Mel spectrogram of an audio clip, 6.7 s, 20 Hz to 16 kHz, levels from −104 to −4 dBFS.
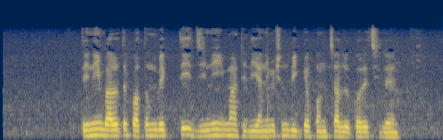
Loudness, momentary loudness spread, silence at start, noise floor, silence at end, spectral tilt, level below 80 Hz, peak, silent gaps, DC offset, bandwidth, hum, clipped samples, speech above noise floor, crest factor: -19 LUFS; 7 LU; 1.2 s; -54 dBFS; 0.65 s; -7.5 dB/octave; -54 dBFS; -2 dBFS; none; under 0.1%; 7.6 kHz; none; under 0.1%; 36 dB; 16 dB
